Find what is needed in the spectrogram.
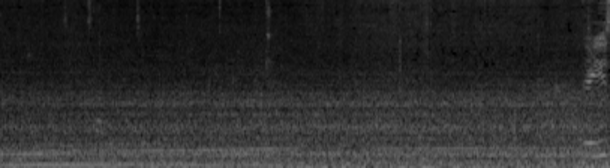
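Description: Road and engine rumble heard inside the cabin of a moving car: a steady low rumble with a low hum that fades about halfway through and a faint tone slowly rising in pitch.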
